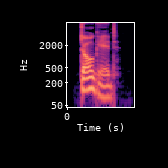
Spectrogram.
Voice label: "dogged", English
